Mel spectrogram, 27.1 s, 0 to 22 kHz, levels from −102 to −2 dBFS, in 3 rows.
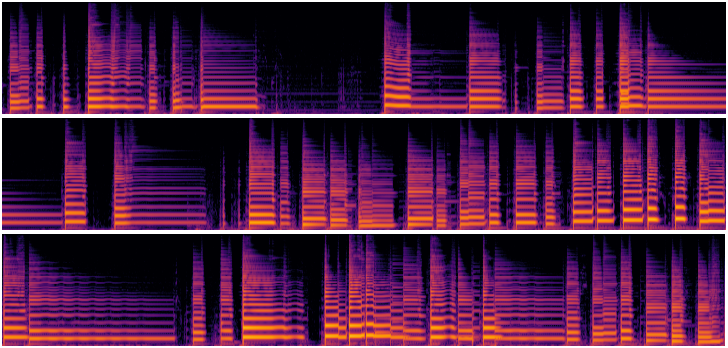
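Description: No technical faults turn up anywhere in this music.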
